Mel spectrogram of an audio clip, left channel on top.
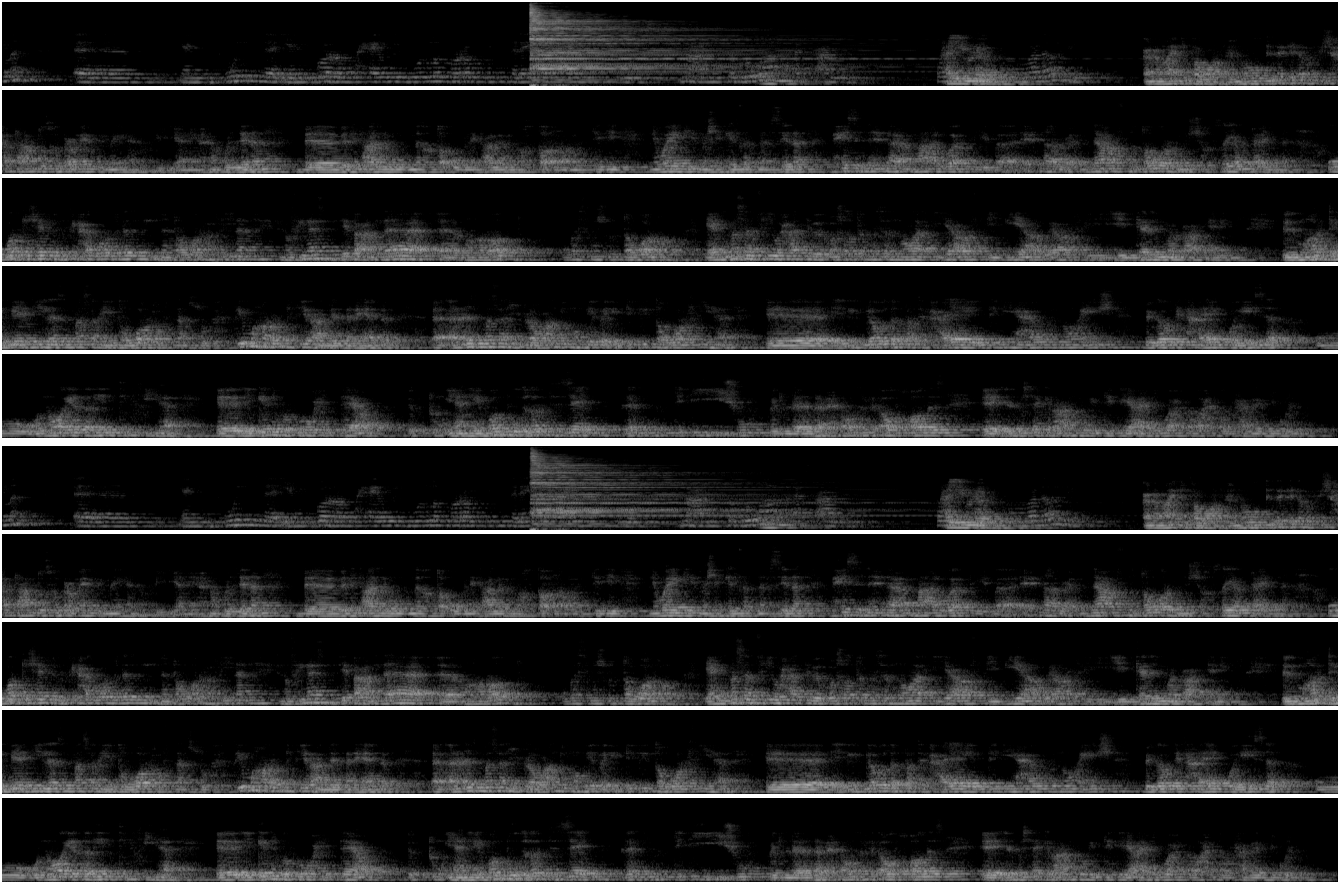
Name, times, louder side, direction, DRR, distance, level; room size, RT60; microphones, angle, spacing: voice 1, 0.0-6.4 6.7-8.5 9.3-10.8, equal, 15° right, -3 dB, 0.5 m, -46 dB
Crash cymbal, 5.3-9.3, left 4 dB, 55° left, 0.5 m, -35 dB
voice 2, 9.4-9.9 11.4-31.7 32.3-57.1 57.5-59.3 59.6-66.3, equal, 45° right, -7 dB, 1.1 m, -35 dB
2.7 x 2.1 x 2.8 m, 1.2 s
head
